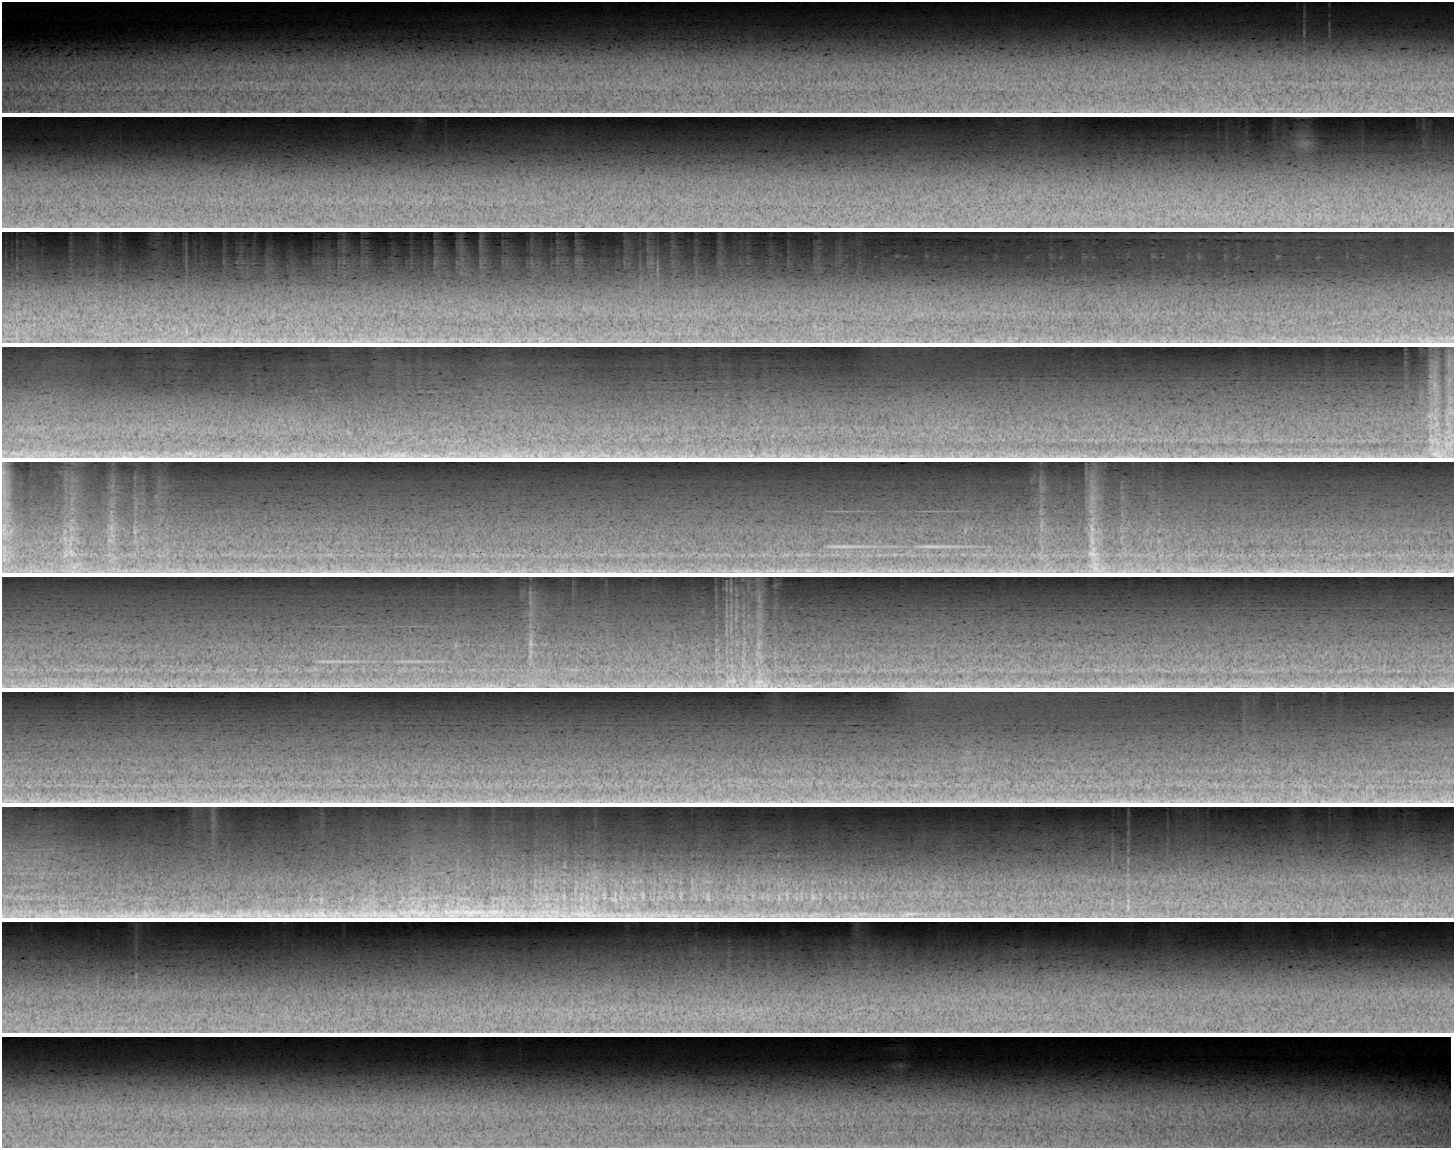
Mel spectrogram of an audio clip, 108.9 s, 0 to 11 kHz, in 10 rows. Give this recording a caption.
E 34 and Campus
sound of a train going by
ambiance, city, field-recording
